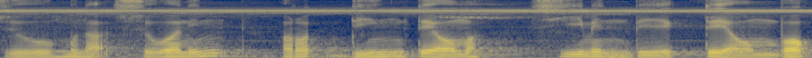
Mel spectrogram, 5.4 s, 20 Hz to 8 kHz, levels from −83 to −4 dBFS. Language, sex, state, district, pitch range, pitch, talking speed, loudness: Mizo, male, Mizoram, Aizawl, 100-115 Hz, 105 Hz, 165 wpm, -19 LUFS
